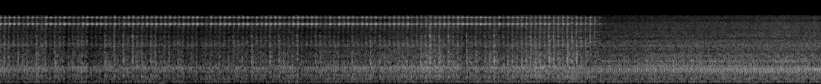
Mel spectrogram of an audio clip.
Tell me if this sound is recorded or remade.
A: recorded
